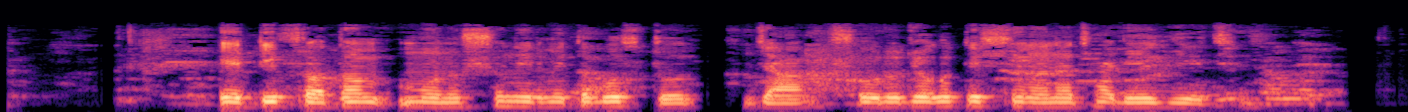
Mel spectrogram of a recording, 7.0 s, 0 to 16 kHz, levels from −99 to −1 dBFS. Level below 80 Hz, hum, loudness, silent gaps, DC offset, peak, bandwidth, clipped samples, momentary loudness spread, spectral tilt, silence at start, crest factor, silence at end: -60 dBFS; none; -18 LUFS; 3.54-3.62 s; under 0.1%; -2 dBFS; 7.8 kHz; under 0.1%; 15 LU; -4.5 dB/octave; 0.7 s; 18 dB; 0.4 s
